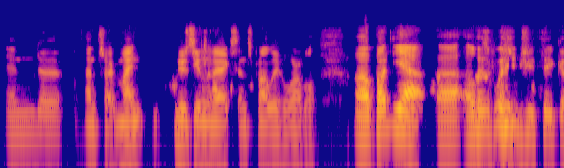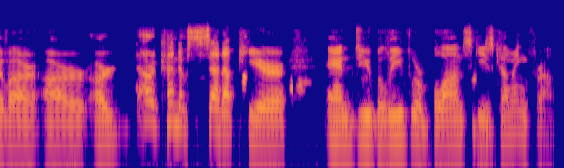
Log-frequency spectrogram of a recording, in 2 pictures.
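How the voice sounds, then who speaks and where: A man's voice: medium pitch, expressive, normal speed, darkish tone, dry recording, lo-fi sound. A man hosting a casual review podcast, rambling and hedging with lots of fillers. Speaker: podcast host.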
